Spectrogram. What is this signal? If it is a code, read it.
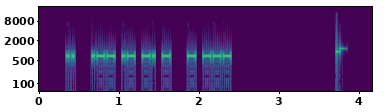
Morse code, heard as a keyed tone, about 38 wpm, 700 Hz. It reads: I WANT TO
